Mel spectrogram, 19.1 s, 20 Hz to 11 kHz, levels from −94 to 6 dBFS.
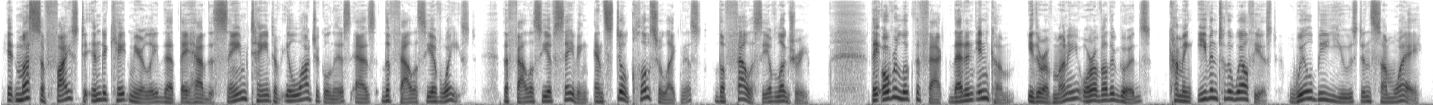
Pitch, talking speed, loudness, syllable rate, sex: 145 Hz, 175 wpm, -21 LUFS, 5.4 syllables/s, male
